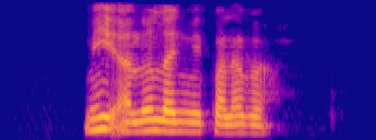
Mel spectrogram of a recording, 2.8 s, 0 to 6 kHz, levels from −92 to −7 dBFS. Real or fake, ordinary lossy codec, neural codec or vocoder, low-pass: fake; MP3, 32 kbps; codec, 16 kHz, 2 kbps, FunCodec, trained on Chinese and English, 25 frames a second; 5.4 kHz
